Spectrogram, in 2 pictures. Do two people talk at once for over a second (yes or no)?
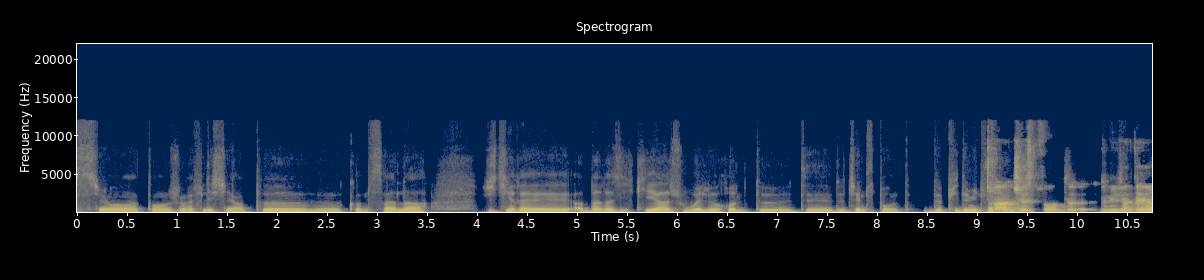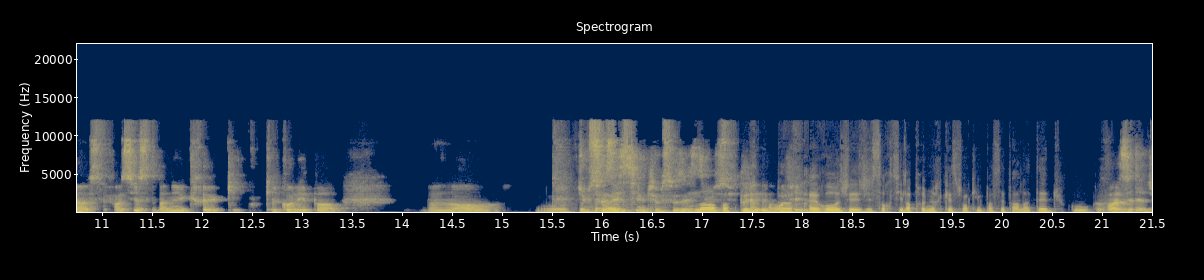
yes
